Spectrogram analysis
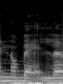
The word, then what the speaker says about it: Nobel: E lì c'è scritto che è Nobel, la pronuncia più corretta.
